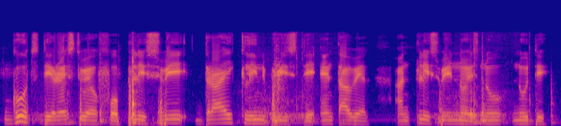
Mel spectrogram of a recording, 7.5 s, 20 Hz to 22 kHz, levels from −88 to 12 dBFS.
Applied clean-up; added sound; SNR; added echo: none; Drawer open or close; 10 dB; none.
